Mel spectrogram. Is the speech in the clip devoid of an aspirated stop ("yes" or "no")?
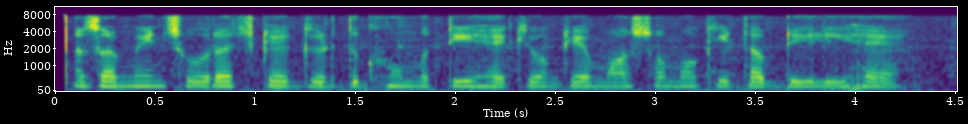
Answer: yes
